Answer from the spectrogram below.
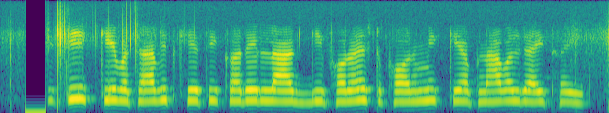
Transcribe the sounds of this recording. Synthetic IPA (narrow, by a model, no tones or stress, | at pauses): sʰit̪ikːebət͡ʃabit̪kʰet̪ikəɾelaɡːipʰɔɾesʈpʰɔɾmikːeəpnaβəld͡ʒajt̪ɦəj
